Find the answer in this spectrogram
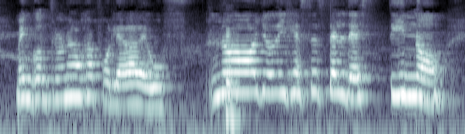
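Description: A woman with a high pitch speaks with audible room echo around her voice. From Mexico, Guanajuato (Pénjamo). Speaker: podcast co-host. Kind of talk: casual chat.

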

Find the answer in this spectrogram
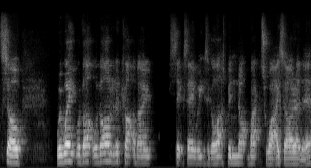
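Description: Speaking with a strong Lancashire accent at a moderate pace, a man has a fairly high, dark and mellow voice with fairly even intonation. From Lancashire, England. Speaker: non-league footballer. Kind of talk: casual interview chat.

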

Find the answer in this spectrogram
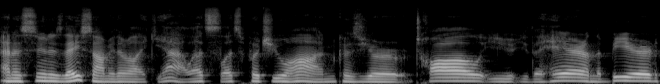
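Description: This man has an ordinary speaking voice, fairly high in pitch, with fairly even intonation at a fairly slow pace. The recording is very clean, with a silent background. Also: hardly any pauses. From New York City. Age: 30s. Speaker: social work professor, model and actor. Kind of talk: casual interview.

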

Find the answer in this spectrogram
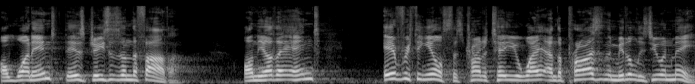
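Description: Very fast speech from a man with a high pitch. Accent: Australian. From New South Wales, Australia. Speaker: visiting minister. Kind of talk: sermon. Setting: church.

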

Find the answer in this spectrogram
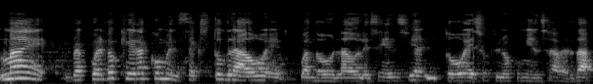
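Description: She has a normal speaking voice and lively intonation. The woman talks at a fairly slow pace. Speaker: fitness influencer. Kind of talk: casual chat. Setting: Instagram live video call.

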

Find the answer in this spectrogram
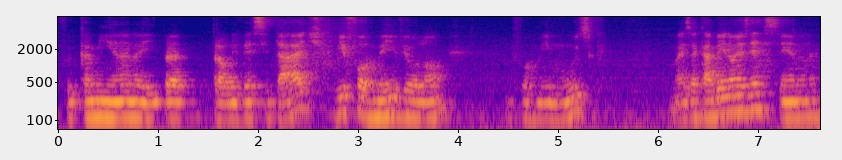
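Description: Amid audible room echo, a man of medium pitch speaks at a moderate pace in a somewhat breathy voice, with fairly even intonation and big swings in loudness. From Minas Gerais, Brazil (Ubá, Zona da Mata). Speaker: musician and film composer. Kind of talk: interview, casual chat.

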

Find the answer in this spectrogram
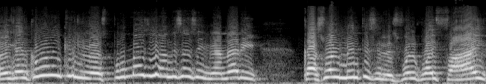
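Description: A man talks in an animated tone with lively intonation. His pace is moderate, with noticeable background noise. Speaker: podcast host. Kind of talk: casual chat.

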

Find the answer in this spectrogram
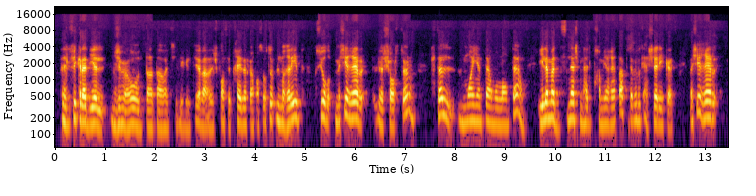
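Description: A man with a fairly high voice and ordinary pitch variation talks at a fairly quick pace in a plain, everyday voice. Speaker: AI engineer. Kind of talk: technical discussion.

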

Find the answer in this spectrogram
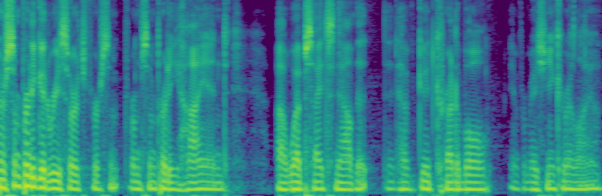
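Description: In a dry, close sound with no echo, a man with an American accent talks at a very fast pace, somewhat breathy, medium in pitch, and with fairly even intonation. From US South, Tampa, Florida. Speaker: healthcare company executive. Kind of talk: interview.

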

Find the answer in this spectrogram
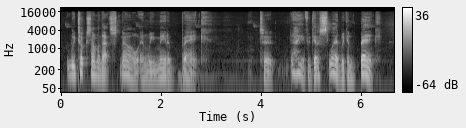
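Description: Somewhat breathy, a man talks at a fairly slow pace. His pitch swings very widely. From Minnesota. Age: 50s. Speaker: podcast host. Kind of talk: solo storytelling monologue. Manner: casual, meandering.

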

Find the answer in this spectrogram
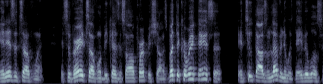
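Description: A man's normal speaking voice with an American accent, medium in pitch, fairly quick, with lively intonation against a quiet background. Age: 40s. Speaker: podcast host, former college offensive lineman. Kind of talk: casual sports chat.

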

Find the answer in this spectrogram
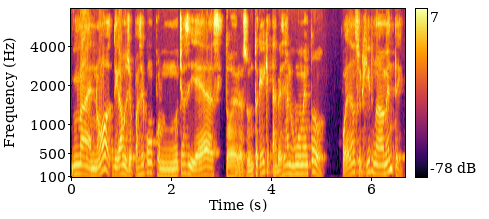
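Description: A man with a fairly high pitch and a dark, mellow tone speaks at a moderate pace, his pitch swinging very widely. His loudness stays very even against a quiet background. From Costa Rica. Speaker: professional wrestler. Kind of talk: casual chat.

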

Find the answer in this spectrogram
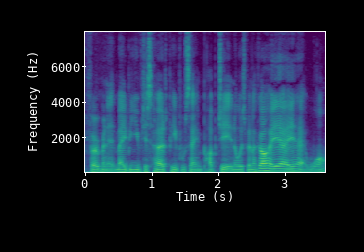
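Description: On a very clean recording with a silent background, a man speaks in a fairly low pitch with ordinary pitch variation. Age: 20s. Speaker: podcast host. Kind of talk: casual chat.

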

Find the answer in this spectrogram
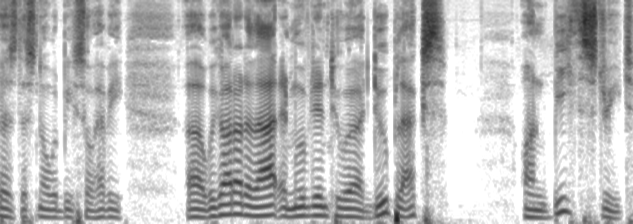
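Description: Here a man speaks at medium pitch. His tone is dark and mellow. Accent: Canadian. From interior British Columbia, Canada. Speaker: registered massage therapist. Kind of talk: casual interview.

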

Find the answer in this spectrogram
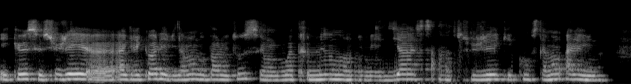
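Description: A woman with a fairly high pitch talks at a fairly quick pace, hardly pausing at all. Her intonation is monotone and flat, and there is noticeable background noise. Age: 30s. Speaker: agroecology association worker. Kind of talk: interview.

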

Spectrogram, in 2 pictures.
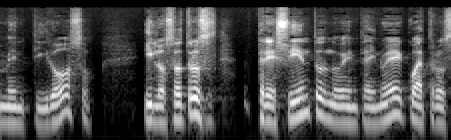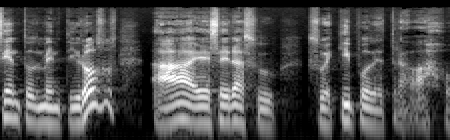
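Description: A man speaks at a medium pitch. The recording is very clean with a silent background. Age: 70s. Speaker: pastor. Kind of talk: sermon.

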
